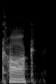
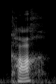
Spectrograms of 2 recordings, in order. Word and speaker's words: Koch: Coke is pronounced like Coke in America. The pronunciation for Coke Media is not cock. It's caw with a phlegmy at the end. Koch. Glad to do that directly to a microphone.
